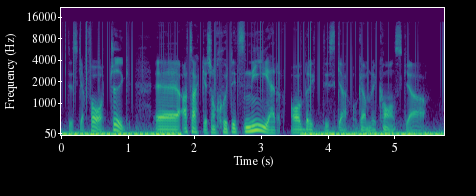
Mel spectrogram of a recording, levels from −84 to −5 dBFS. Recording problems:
crackle, like an old record; noticeable; 20 dB below the speech
low rumble; faint; until 2 s and from 3.5 s on; 25 dB below the speech

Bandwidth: 14 kHz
